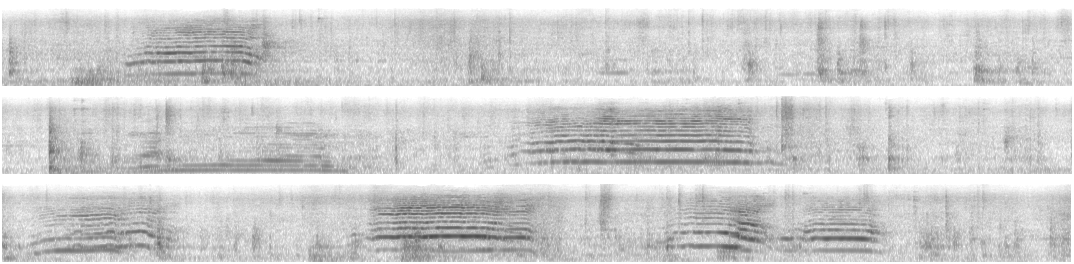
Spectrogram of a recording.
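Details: Small goats on a farm eating grass fast at evening; several wavering bleats spread through the clip, some loud and long, one lower nasal call, with munching and rustling between.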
